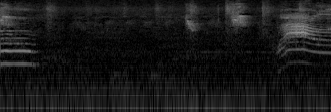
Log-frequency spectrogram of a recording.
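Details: Domestic cat meowing: a brief harmonic meow at the start, then quiet room noise with faint rustles, and a louder rising-falling meow near the end.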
